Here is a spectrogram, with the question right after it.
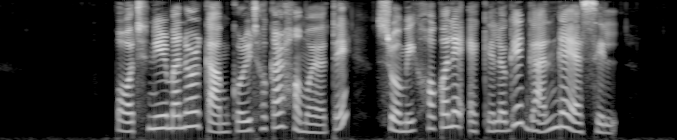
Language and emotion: Assamese, happy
